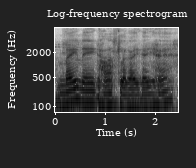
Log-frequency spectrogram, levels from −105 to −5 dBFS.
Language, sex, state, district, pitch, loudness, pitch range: Hindi, male, Rajasthan, Jaipur, 105 Hz, -16 LUFS, 100-120 Hz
